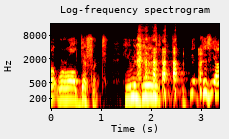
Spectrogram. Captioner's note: laughing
